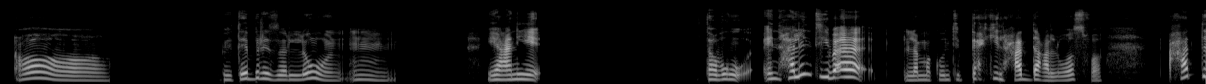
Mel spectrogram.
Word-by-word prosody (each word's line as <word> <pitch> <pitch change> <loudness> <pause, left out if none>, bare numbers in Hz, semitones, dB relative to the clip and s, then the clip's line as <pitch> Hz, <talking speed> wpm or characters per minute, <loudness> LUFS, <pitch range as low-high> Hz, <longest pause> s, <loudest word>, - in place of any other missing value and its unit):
آه. 205 -9 -2 1.1
بِتبْرِز 245 +3 -4
اللَّوْن، 215 -1 -5
إمم. 215 -4 -13 1.0
يعني 225 +2 +3 1.7
طب 230 -1 0
وإن 245 +2 -4
هل 315 +3 +4
أنتِ 395 -8 -3
بقى 345 +3 +8 0.4
لما 200 0 -5
كنتِ 215 +1 -12
بتحْكي 260 +5 -4
لحد 225 -1 +2
على 185 -5 0
الوصفة، 200 +5 -7 0.7
حد - - +1
225 Hz, 85 wpm, -26 LUFS, 210-265 Hz, 1.7 s, بقى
